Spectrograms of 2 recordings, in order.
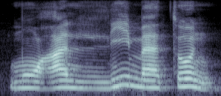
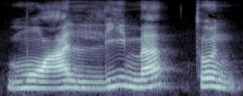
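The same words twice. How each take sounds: No difference in how they are said.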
